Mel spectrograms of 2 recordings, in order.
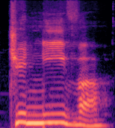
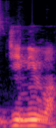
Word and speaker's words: Geneva: Just Geneva. Okay. Okay, it's a country name, right? Yes, Geneva, it is.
